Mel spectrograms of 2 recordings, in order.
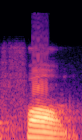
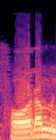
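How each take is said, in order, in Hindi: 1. 'r' एक syllable में silent है। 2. 'r' एक अतिरिक्त दूसरा सिलेबल बनाता है। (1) "इसे हम पढ़ेंगे फॉर्म" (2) "फॉरम नहीं पढ़ेंगे"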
